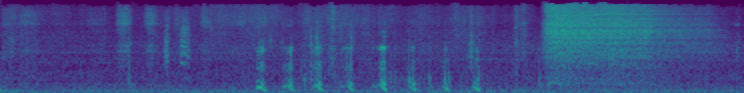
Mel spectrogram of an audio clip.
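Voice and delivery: high, soft chuckle in even pulses; laugh. Real, not acted. Joking to the ladies about being thirty-nine, high soft laugh. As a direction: chuckle lightly to yourself, high-pitched. Laughs at his own age joke.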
